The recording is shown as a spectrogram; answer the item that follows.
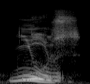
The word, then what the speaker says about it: NIUS: Das heißt N-I-U-S, also News. – News.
